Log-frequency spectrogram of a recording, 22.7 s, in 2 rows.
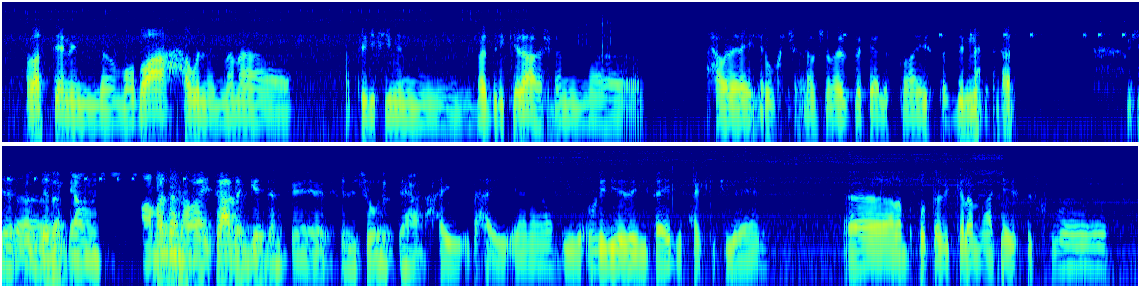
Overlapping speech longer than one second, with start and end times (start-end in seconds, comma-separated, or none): none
